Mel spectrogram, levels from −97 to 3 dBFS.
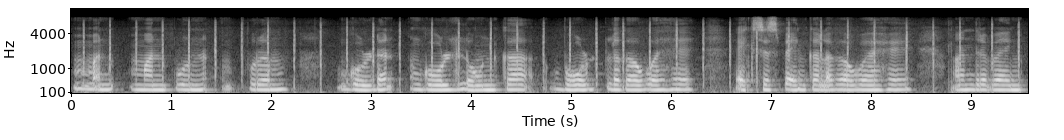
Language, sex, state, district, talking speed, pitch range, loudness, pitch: Hindi, female, Rajasthan, Jaipur, 125 wpm, 190-200 Hz, -15 LUFS, 195 Hz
